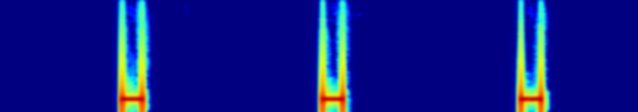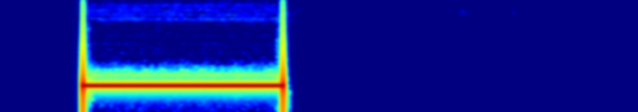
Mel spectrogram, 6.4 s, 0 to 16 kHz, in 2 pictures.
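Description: Tabata interval timer beeping the countdown: three short, lower beeps a second apart, then one higher beep lasting about a second that marks the start of a 20-second work interval.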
